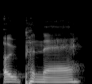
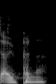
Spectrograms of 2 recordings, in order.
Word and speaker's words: Opener: I think they pronounce it Open Air Festival, but it's Opener.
